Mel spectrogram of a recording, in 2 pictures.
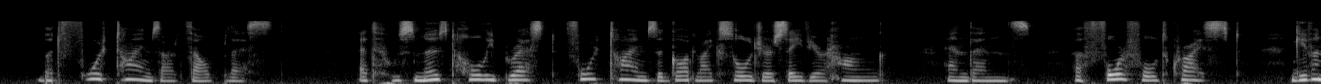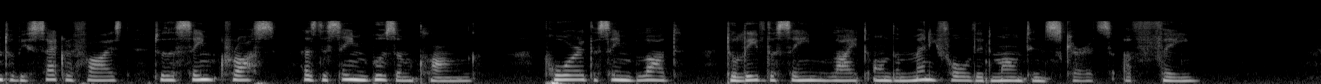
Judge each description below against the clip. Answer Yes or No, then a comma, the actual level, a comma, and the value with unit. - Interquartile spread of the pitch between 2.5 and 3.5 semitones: Yes, average, 3.1 semitones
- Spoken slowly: Yes, slow, 125 wpm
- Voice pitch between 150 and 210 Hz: Yes, medium, 185 Hz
